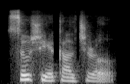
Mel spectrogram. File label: "sociocultural", Indian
